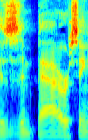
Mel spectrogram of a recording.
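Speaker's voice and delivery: ordinary talk, nothing marked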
